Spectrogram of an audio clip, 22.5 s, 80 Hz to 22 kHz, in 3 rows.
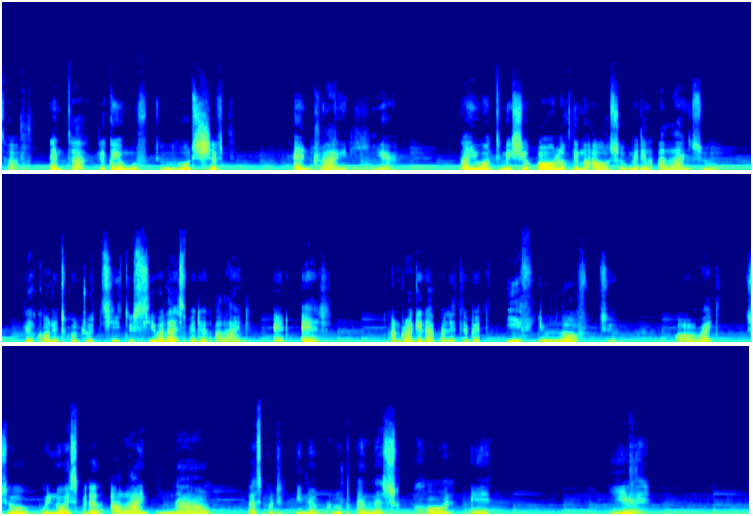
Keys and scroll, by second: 0.3 Return, 0.7 v, 6.3 ctrl+shift+t, 10.0 Return, 11.5 shift+Up, 11.7 shift+Up, 13.6 ctrl+-, 18.0 ctrl+g, 20.1-21.3 typing.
